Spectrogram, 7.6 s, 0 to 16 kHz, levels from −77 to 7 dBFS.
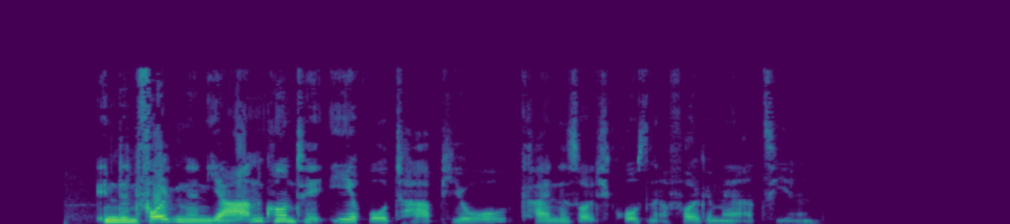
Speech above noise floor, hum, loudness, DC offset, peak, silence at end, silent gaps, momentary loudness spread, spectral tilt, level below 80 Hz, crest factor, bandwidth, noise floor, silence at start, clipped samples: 63 dB; none; -17 LUFS; under 0.1%; 0 dBFS; 1.5 s; none; 16 LU; -6.5 dB/octave; -58 dBFS; 18 dB; 11.5 kHz; -80 dBFS; 0.75 s; under 0.1%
